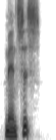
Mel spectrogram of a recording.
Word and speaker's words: mensis: Now, Latin also developed a word from that same original Indo-European root word, mensis, and the Latin word was very similar, pronounced mensis, and this word is the root of menstruate and menstrual in modern English, again referring to a monthly cycle.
